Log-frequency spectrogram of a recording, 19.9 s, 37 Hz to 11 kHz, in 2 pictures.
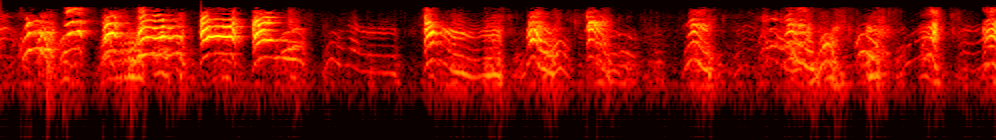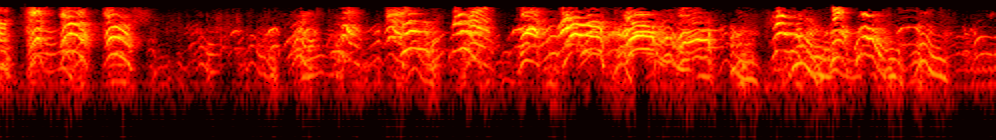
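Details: Norwegian Buhund puppies calling at night, 2:30 am, 8 June 2021. A near-constant stream of shrill, bending whines and sharp yelps overlaps, loudest toward the end, with only brief pauses between bursts.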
